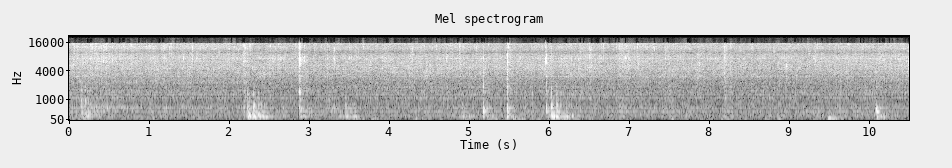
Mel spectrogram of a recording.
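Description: Bacon frying in a pan, a soft, steady background hiss with a few faint pops and small clicks scattered through it, fairly quiet overall.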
